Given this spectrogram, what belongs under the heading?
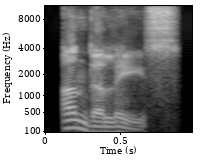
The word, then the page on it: underlease: British English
